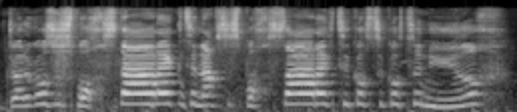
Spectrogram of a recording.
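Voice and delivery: put-on Scouser accent. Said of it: "She's a proper Scouser".

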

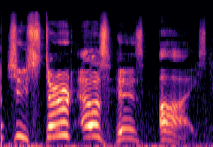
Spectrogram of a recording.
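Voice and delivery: slow, loud, high swoon; drawn-out drama. Acted. Reader swoons over the stare, slow and loud. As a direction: stretch it out dramatically.

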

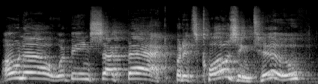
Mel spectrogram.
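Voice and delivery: high, hammed-up panicked call; offscreen shout. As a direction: yell it from off screen like a cartoon robot. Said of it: "somebody off screen is shouting".

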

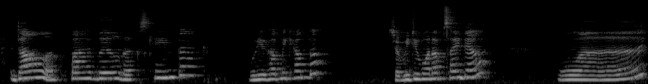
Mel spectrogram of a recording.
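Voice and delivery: ordinary delivery

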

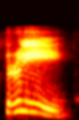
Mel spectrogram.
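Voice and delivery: THREE with a cold puff of air on TH; THREE drawn out, airy TH, falling tune. Shown as a demonstration. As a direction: blow air onto your hand as you start THREE. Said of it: "vas a pronunciar el número tres".

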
